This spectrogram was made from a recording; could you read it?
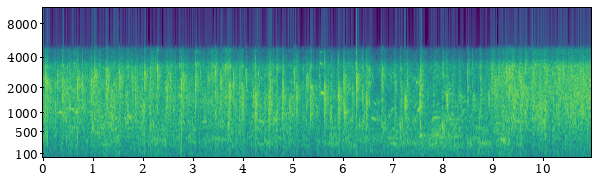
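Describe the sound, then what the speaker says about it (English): An audience claps loudly and continuously after a school civil rights play, dense steady applause filling the room from start to finish, with some cheering voices mixed in. "give them another round of applause"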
